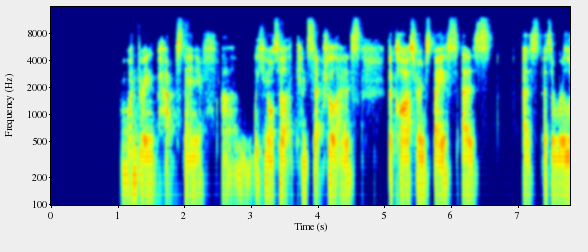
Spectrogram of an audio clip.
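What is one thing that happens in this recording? A young woman speaks calmly over an online call.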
